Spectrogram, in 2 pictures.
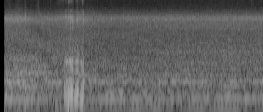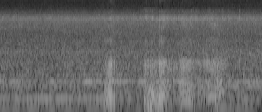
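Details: Sleeping dog snoring, likened to a hog, while making chewing motions like a cow chewing its cud, with eyes crossing: soft, rattling snores over a steady room hum; ordinary dog snoring.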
